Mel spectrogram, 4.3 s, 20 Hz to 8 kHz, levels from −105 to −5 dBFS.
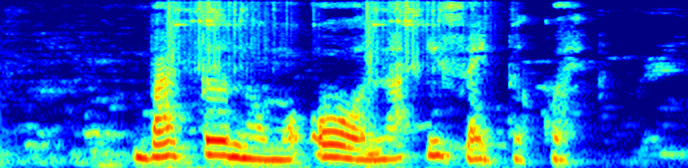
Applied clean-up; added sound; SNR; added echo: classical method log-MMSE.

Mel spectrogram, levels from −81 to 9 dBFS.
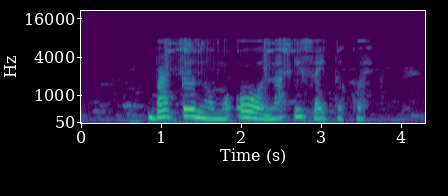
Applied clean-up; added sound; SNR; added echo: none; Keys jangling; 19 dB; none.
